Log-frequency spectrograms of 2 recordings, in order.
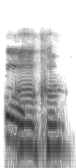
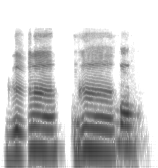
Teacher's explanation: उच्चार होणारी व्यंजन आणि मृदू म्हणजे जास्त जोर लावावा लागत नाहीये क ख जास्त जोर लावावा लागतो तसं ग घं याला कमी लागतोय जोर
